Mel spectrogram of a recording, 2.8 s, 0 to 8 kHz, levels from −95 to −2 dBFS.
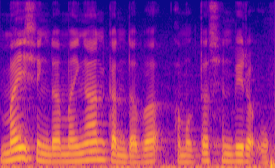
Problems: background sounds at intervals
